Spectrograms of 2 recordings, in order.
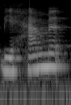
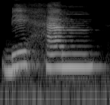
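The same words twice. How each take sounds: First: The final m is cut short with a bounce. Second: The final m is held smoothly without bouncing. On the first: The speaker calls it wrong. "it's going to make qalqala" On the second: The speaker calls it right. "This meme is in between"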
